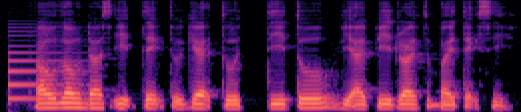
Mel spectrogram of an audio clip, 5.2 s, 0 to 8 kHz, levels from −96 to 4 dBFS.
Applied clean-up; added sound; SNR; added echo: classical method spectral subtraction.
